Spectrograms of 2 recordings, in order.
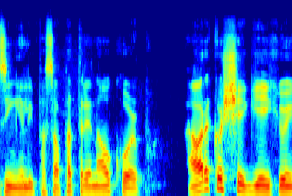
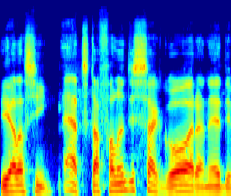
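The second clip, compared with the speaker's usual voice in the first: ordinary delivery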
